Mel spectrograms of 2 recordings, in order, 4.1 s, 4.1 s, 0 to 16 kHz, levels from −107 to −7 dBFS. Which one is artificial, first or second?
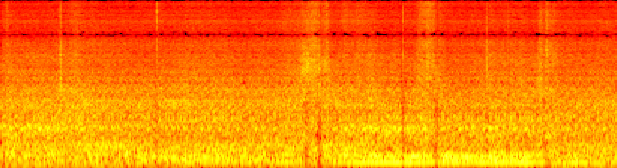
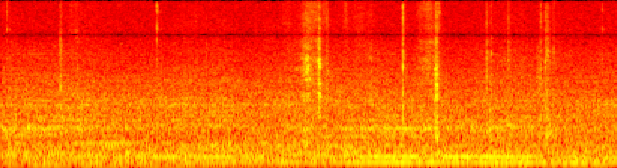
first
